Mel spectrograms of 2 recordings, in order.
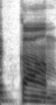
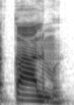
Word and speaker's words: calm: CALM, इसे पढ़ेंगे काम। क्या पढ़ेंगे? काम। यहाँ पे भी एल साइलेंट है, कैसे पढ़ेंगे? काम। ऐसे नहीं पढ़ना, काल्म।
